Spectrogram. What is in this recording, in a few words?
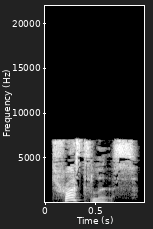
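"trustless", British English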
